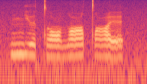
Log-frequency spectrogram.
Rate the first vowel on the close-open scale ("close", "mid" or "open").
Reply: mid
